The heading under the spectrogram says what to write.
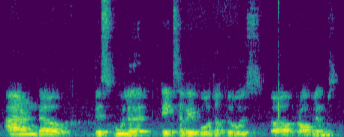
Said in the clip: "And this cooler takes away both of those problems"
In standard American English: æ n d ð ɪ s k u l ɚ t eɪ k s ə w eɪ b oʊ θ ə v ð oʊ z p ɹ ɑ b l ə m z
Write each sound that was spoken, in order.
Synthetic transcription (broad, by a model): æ n d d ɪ s k u l ɚ t eɪ k s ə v eɪ b oʊ t ə v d oʊ z p ɹ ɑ b l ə m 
